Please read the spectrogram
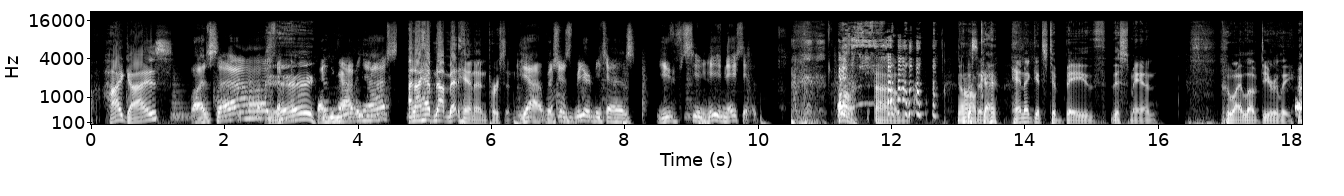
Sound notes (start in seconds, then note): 10.5 laughs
